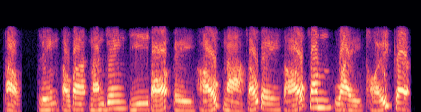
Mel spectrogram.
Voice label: cantonese body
